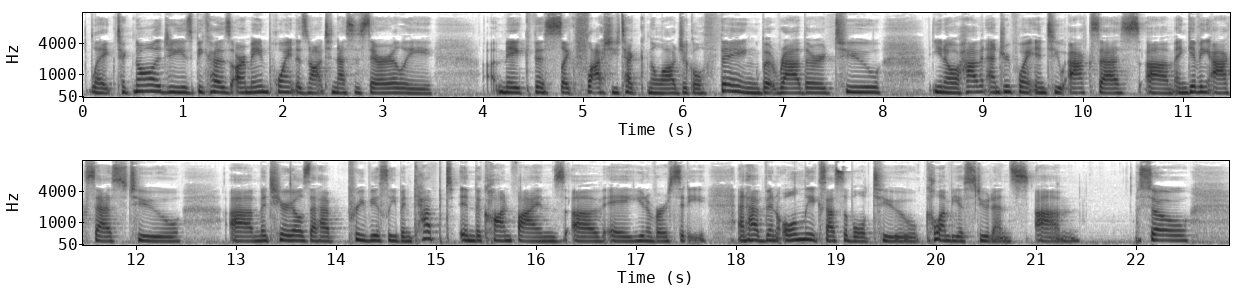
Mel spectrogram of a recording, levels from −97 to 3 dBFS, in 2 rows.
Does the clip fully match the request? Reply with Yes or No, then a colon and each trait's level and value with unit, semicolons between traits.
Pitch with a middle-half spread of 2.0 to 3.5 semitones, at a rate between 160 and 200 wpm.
No: average, 2.9 semitones; average, 145 wpm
